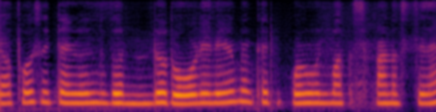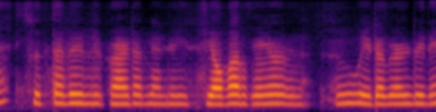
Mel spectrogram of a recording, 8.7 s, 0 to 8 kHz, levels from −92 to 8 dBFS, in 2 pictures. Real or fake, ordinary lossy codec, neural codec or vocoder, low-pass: fake; none; codec, 16 kHz, 0.5 kbps, FunCodec, trained on Chinese and English, 25 frames a second; none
